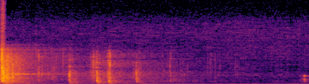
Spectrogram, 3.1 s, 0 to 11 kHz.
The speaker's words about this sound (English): I hang up the phone and start to turn around just in time for whoever sneaked in behind me to lower the 6 o'clock boom. I feel the thud. Oh! And somebody pulls the blackout curtains inside my brain.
